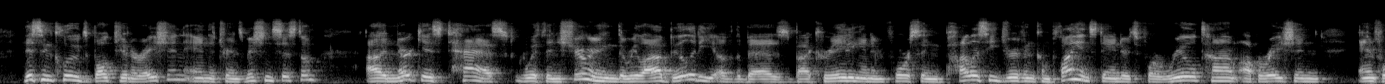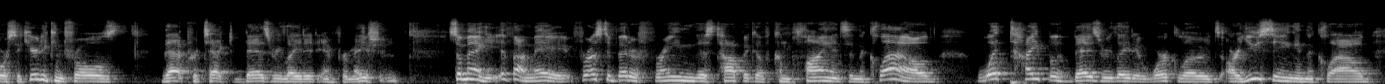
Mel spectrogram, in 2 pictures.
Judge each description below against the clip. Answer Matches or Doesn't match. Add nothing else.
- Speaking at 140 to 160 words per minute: Matches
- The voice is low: Doesn't match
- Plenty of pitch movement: Doesn't match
